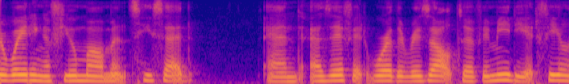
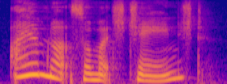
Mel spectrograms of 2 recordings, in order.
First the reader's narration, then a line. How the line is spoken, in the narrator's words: cried Anne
